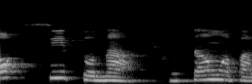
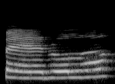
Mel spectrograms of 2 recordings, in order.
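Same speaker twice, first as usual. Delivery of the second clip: Pérola with PÉ hit higher, louder and slow; teacher drawing out Pérola for the class; stress on PÉ; 5 semitones higher, 5 dB louder than usual. Shown as a demonstration. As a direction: lean hard on the first syllable of Pérola. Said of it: "Vamos observar essas palavras".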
